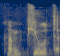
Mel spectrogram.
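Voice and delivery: "Computer" with PU stressed, last syllable dropped light. Shown as a demonstration. Teacher repeating the Russian model, stress on PU in "Computer". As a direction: lean on the "pu" of "Computer". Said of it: "j'accentue sur le U".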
